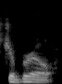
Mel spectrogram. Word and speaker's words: Jabril: just pronounce it or if you just pronounce the jyb r i l it's jabril so I had no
